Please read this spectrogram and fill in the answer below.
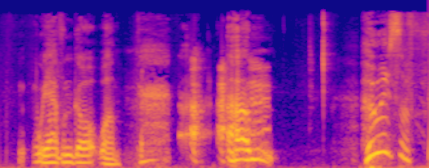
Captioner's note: laughs loudly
